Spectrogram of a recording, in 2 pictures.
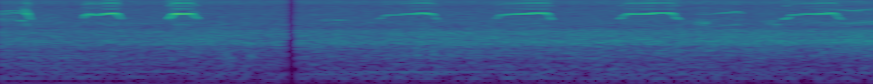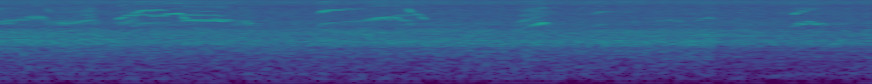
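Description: High, thin bird chirps: short arched notes repeated about twice a second, then looser rising and falling chirps, over a steady background hiss.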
